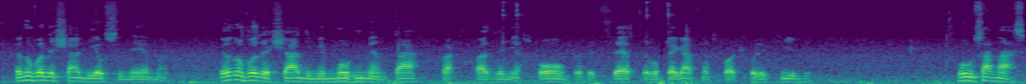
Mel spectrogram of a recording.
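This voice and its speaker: Speaking at a moderate pace with long, frequent pauses, a man uses a fairly low, somewhat breathy voice with ordinary pitch variation. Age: 70s. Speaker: public health doctor. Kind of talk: interview.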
